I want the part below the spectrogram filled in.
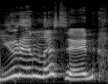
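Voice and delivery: acted out, shrill, very high yell. Describing himself as a viewer yelling at the movie, mock yelling at the screen. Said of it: "viewer yelling at my you screen".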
